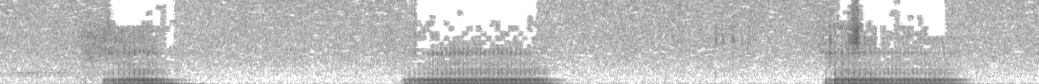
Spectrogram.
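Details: Three slow, raspy snores from Nela the dog as she sleeps, each lasting about half a second, roughly two seconds apart, with near silence between.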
